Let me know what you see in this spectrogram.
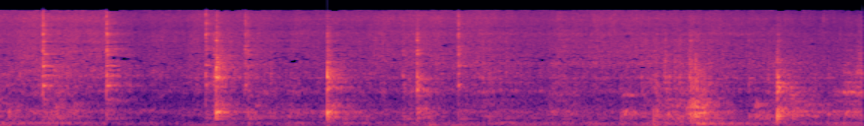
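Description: Sliced onions and ginger-garlic paste sizzling in oil in a pressure cooker as they are sautéed, with a slotted spatula scraping across the pot bottom about once a second.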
